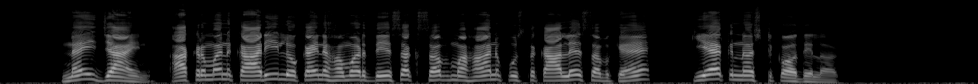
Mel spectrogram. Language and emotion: Maithili, sad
